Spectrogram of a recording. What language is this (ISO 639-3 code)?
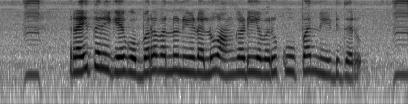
kan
